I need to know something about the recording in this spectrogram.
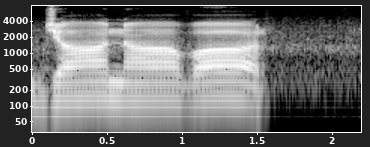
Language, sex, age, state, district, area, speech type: Kashmiri, male, 30-45, Jammu and Kashmir, Srinagar, urban, read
